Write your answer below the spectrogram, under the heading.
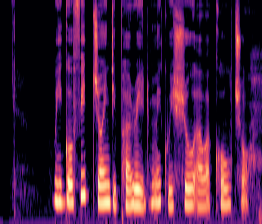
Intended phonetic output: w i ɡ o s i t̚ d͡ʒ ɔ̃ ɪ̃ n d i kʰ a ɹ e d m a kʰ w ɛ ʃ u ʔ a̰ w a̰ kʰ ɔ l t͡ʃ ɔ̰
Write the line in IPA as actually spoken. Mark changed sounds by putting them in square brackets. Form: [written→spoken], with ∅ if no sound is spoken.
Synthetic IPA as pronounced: w i ɡ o [s→f] i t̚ d͡ʒ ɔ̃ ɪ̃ n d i [kʰ→pʰ] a ɹ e d m [a→e] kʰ w [ɛ→i] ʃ [u→o] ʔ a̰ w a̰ kʰ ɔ l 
